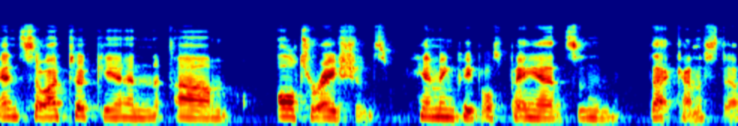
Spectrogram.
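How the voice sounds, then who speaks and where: There is a bright, sharp tone to this woman's voice with a West Virginia accent. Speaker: academic. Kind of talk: panel discussion.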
